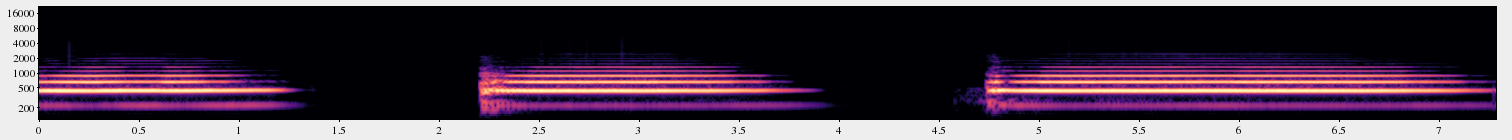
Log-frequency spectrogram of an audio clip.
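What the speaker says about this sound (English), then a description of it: "the easiest note on horn to play" A French horn plays the same sustained open G note three times, each long tone separated by short silences, loud and close.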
